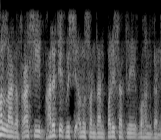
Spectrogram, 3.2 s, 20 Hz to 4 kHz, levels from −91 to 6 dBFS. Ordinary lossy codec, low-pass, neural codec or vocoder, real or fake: none; 3.6 kHz; codec, 16 kHz, 6 kbps, DAC; fake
